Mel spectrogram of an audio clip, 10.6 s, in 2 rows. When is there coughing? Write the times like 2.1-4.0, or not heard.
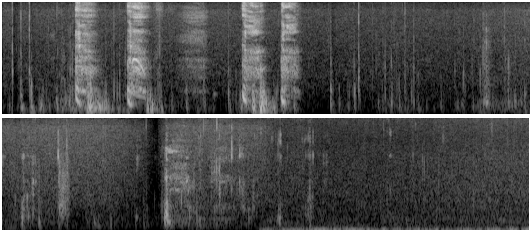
0.2-3.0, 6.9-7.6.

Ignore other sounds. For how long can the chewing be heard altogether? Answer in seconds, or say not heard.
5 s.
